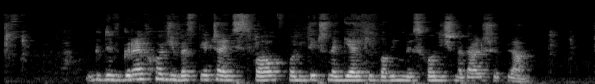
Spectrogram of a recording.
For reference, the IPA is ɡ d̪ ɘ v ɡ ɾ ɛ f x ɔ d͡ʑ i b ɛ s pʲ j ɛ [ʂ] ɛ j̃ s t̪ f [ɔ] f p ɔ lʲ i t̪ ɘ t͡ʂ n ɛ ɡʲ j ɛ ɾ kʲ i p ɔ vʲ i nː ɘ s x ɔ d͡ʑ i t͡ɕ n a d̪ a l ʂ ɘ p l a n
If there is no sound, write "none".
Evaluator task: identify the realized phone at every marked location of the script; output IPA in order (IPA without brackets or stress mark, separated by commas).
t͡ʂ, ɔ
